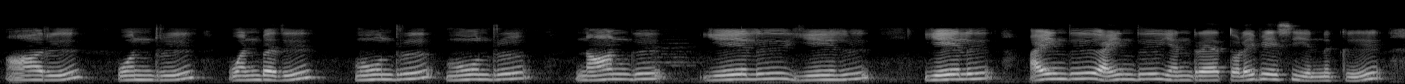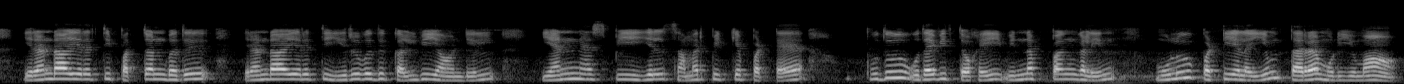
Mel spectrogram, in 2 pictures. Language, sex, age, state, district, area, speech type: Tamil, female, 45-60, Tamil Nadu, Dharmapuri, rural, read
